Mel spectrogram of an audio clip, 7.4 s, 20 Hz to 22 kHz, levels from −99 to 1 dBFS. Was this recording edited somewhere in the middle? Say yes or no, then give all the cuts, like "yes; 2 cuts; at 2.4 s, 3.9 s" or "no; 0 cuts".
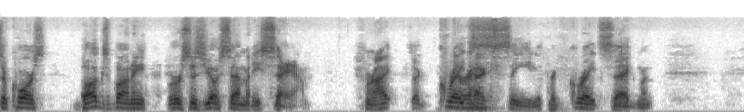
no; 0 cuts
